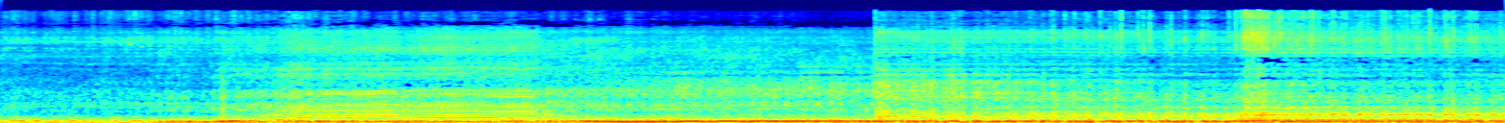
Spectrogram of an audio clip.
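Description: Car engine with a deep exhaust rumble driving off, revving up and back down about two seconds in and again near the end.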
